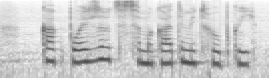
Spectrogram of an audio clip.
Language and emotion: Russian, neutral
